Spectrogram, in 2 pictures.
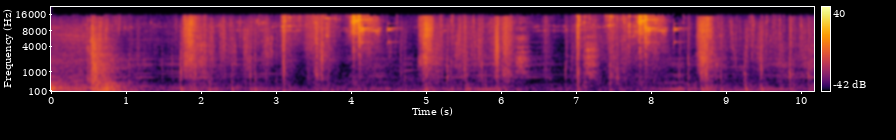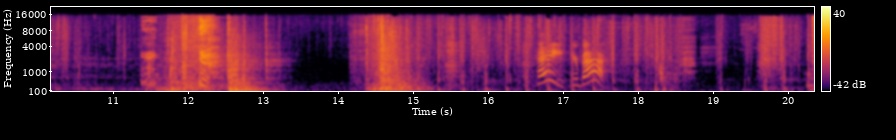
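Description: Footsteps thud on wooden floorboards.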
